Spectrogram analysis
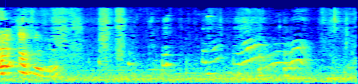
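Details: Dog whimpering indoors: after a short burst of speech, thin high whines arch up and fall again in quick succession, several overlapping toward the end, with quiet talking underneath.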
